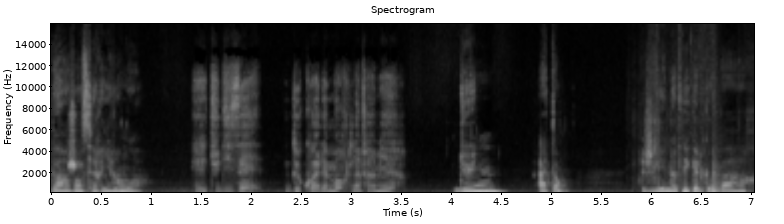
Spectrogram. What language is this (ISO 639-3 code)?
fra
